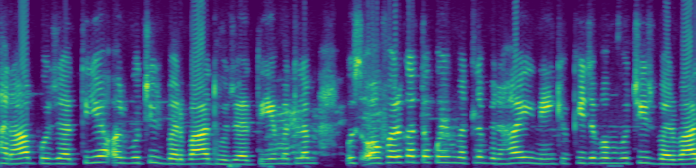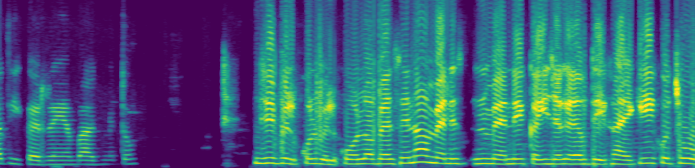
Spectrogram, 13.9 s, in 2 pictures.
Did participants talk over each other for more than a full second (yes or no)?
no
